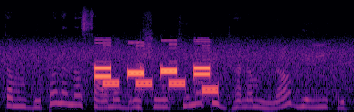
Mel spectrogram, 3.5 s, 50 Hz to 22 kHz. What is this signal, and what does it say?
Multi-frequency trunk signalling (R2, with the far end's replies), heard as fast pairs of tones, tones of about 160 ms, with hum and speech in Sanskrit. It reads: 7368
